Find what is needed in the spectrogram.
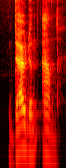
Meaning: inflection of aanduiden: 1. plural present indicative 2. plural present subjunctive
- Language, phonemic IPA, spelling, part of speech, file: Dutch, /ˈdœydə(n) ˈan/, duiden aan, verb, Nl-duiden aan.ogg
